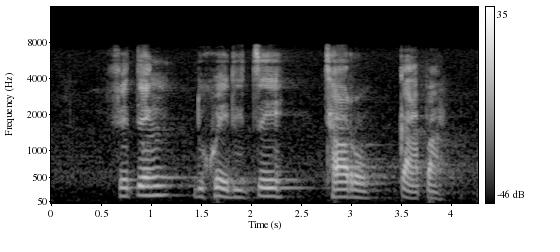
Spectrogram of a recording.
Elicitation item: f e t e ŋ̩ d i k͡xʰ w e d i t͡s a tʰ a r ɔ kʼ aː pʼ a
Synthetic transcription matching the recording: f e t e ŋ̩ d i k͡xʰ w e d i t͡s e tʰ a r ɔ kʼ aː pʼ a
